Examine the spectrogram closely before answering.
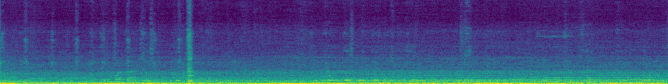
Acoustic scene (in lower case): car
